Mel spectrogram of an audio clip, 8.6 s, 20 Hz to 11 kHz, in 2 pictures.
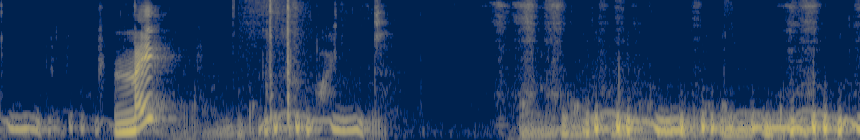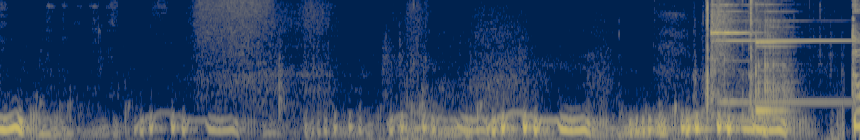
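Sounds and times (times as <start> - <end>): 
pigeons cooing in a town square: 0.0 - 2.0, 2.6 - 8.0
speech: 0.6 - 0.9
faint metallic ring: 7.8 - 8.5.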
